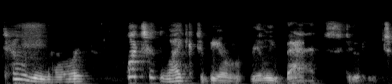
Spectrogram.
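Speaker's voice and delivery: put-on, patronizing, superior, talking-down tone. Retelling how Alex speaks to Mallory: imitating Alex's condescending tone. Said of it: "very condescending".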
